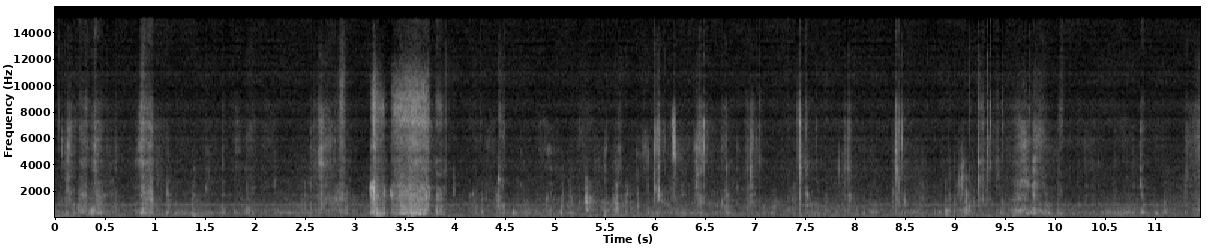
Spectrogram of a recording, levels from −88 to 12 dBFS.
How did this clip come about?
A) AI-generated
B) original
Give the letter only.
A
